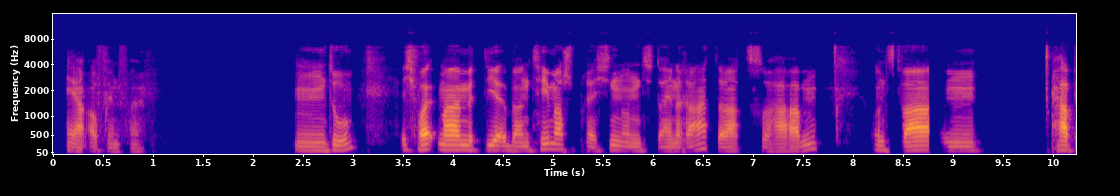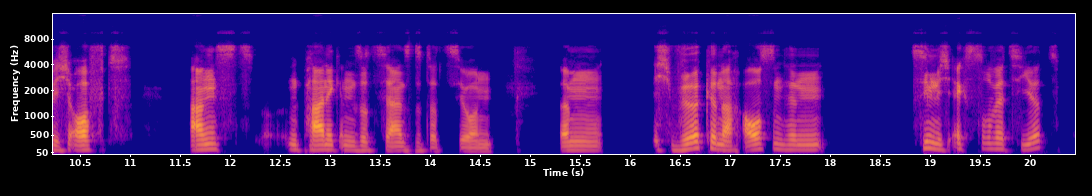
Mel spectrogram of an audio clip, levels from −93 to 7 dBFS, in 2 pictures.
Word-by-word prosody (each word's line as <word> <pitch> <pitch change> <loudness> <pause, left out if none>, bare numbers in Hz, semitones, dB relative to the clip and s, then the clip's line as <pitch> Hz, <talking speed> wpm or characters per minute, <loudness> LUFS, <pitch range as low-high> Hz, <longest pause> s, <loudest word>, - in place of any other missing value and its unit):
Ja, - - -2
auf - - -10
jeden 90 -2 -15
Fall. 90 -1 -20 1.5
Hm, 105 -1 -7
du, 125 - -6 0.5
ich 130 - -7
wollte 130 +1 +5
mal 125 -1 +6
mit 120 -2 -4
dir 125 -1 +1
über 115 -2 -5
'n 105 0 -8
Thema 140 +5 -2
sprechen 115 -1 -10
und 100 -2 -10
deinen 100 0 -6
Rat 105 +10 -3
dazu 95 0 -5
haben. 100 +9 -2 0.5
Und 115 -3 -11
zwar, 115 +2 +6 0.2
hm, 110 -1 -8 0.7
habe 120 0 +5
ich 105 - -4
oft 120 +1 +2 0.6
Angst 135 +2 +2 0.3
und 130 -2 -9
Panik 125 0 +7
in 115 -2 -8
sozialen 105 -1 -1
Situationen. 95 -3 -7 0.7
Ähm, 115 0 -1 0.5
ich 115 - -7
wirke 155 +4 +4
nach 115 -4 +1
außen 140 -1 +3
hin 125 0 -4 0.8
ziemlich 150 -7 -3
extrovertiert 150 +2 -4
115 Hz, 115 wpm, -25 LUFS, 105-130 Hz, 1.5 s, Panik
